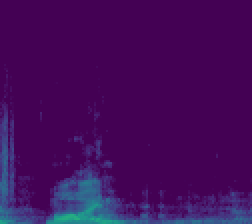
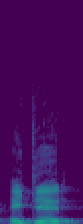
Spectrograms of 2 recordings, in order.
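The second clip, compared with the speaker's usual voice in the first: lower, softer dude-bro voice; lazy frat guy pitching a game; lightly voiced college bro at a bar; college boy; 4 semitones lower, 5 dB quieter than usual. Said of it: "college boy who'll come to me and go".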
